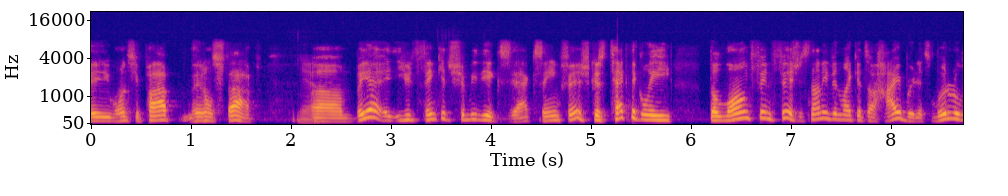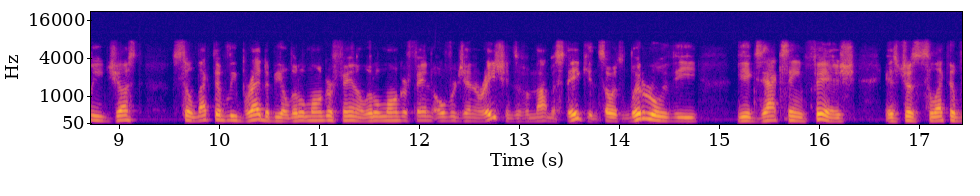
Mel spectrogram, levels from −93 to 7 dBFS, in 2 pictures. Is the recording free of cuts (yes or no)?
yes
